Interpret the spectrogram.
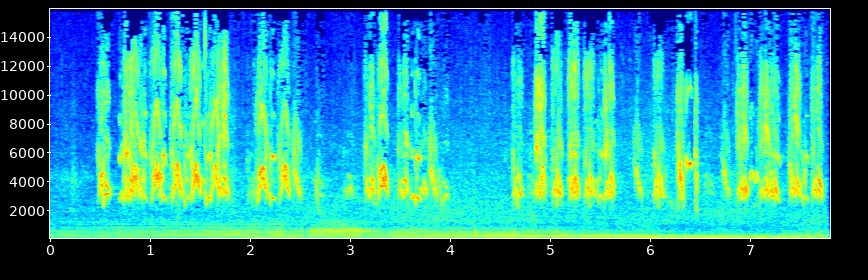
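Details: Early-morning sparrows come to a Tenmangu shrine to be fed, 18 October 2022, the day after rain; a dense chattering flock of rapid high chirps runs almost continuously, with a low droning engine-like hum beneath.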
